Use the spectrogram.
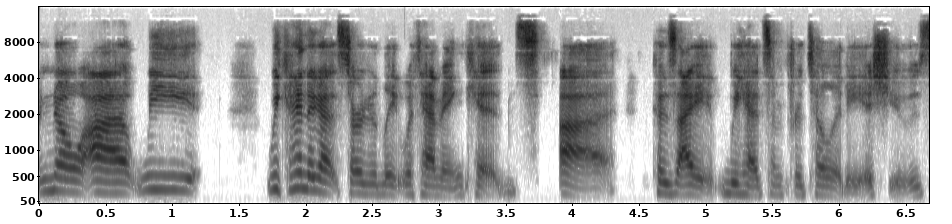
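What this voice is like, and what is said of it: Distinctive accent, mature-sounding cadence. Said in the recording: “you sound like my grandmother ... there's something about this specific accent ... you have like a more mature cadence”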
